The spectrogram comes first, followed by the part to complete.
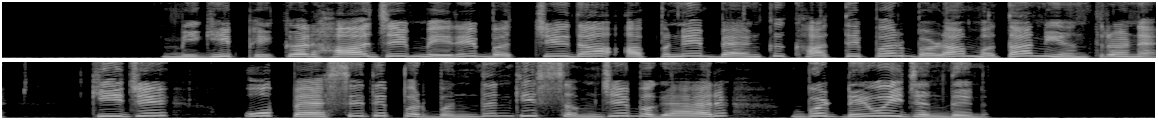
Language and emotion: Dogri, fearful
